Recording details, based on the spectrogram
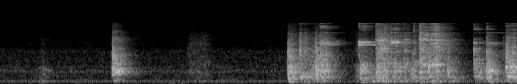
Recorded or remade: remade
